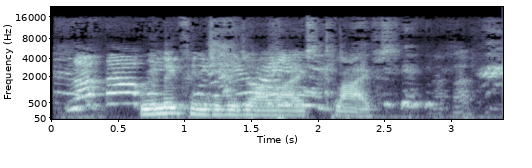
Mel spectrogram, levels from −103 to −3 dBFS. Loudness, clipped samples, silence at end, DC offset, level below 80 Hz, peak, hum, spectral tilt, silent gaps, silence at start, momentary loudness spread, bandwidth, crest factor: -14 LUFS; under 0.1%; 0 s; under 0.1%; -48 dBFS; -2 dBFS; none; -4 dB/octave; none; 0.05 s; 16 LU; 16.5 kHz; 14 dB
